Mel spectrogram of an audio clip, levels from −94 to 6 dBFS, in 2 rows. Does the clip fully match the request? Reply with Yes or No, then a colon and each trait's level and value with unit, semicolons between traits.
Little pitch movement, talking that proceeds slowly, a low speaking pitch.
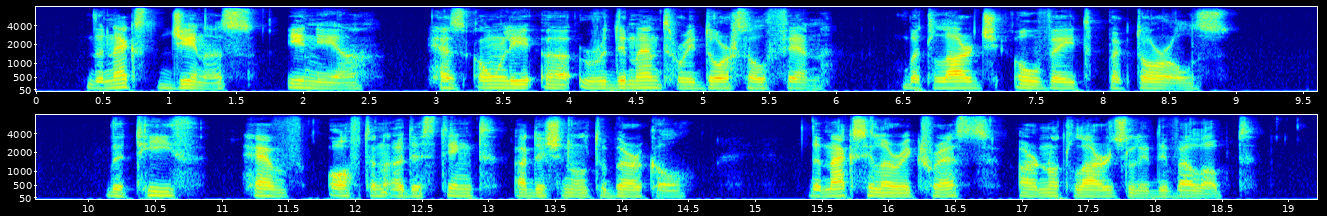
Yes: narrow, 2.0 semitones; slow, 90 wpm; low, 115 Hz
